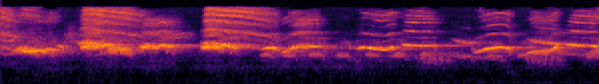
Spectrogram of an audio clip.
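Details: Chinese hwamei in a cage, displaying with tail and wings as it sings: rich, fluty whistles and quick warbled notes tumbling into one another in a dense, energetic burst of song.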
